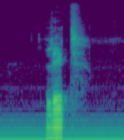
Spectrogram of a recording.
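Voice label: "lid", Dutch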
